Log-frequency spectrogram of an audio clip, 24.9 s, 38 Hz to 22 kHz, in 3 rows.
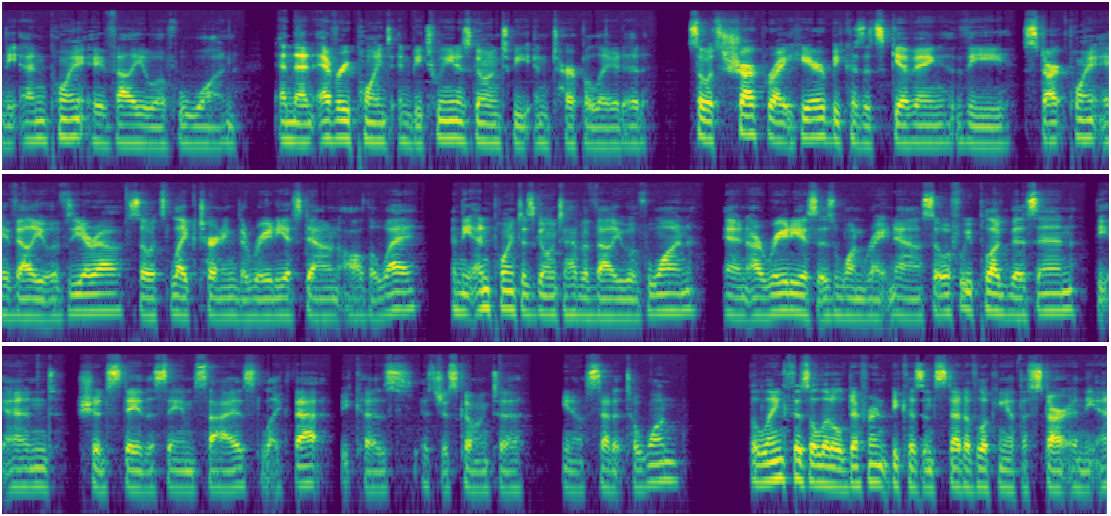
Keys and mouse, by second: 8.0-8.5 drag, 9.4-11.5 shift+drag, 15.8-16.9 drag, 18.6 click, 19.9-20.4 drag, 21.5-22.1 middle drag.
